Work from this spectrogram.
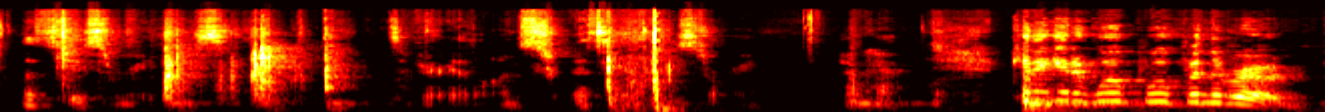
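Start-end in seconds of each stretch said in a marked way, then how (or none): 1.4-2.9 breathy whispered aside. Real, not acted. Whispering to the chat that it's a long story. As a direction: drop to a whisper, just for the chat. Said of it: "whispered aside".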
